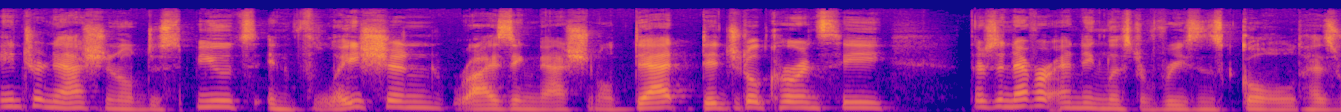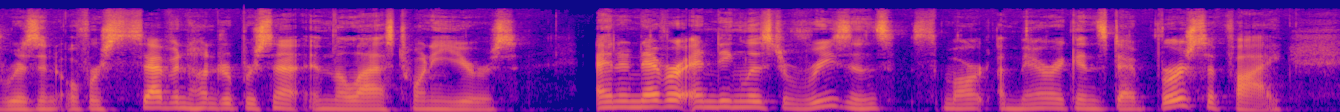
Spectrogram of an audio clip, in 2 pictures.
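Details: Adult male speaker; Normal speech.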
